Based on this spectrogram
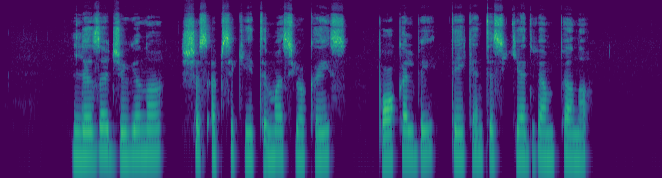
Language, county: Lithuanian, Kaunas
